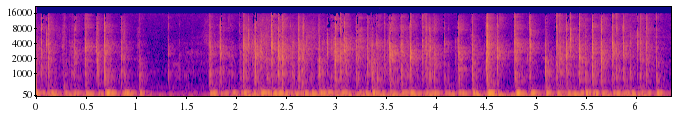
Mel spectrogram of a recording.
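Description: Fingertips of both hands type rapidly on a full-size black plastic membrane keyboard with hollow keys, resting on a dark desk. Dense, clicky key taps run throughout over a steady low hum, with a brief quieter pause after the first second before the fast typing resumes.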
